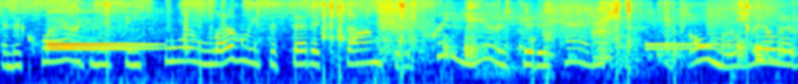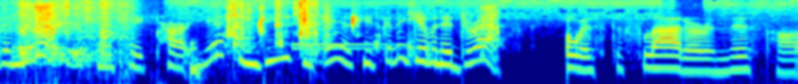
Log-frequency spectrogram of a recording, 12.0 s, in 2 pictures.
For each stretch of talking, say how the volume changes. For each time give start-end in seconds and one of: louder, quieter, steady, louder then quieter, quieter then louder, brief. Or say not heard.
0.0-11.9 steady.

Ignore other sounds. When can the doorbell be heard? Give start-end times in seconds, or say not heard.
0.3-1.2, 4.8-6.5, 8.2-9.8.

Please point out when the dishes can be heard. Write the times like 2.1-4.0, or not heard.
2.8-9.3.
